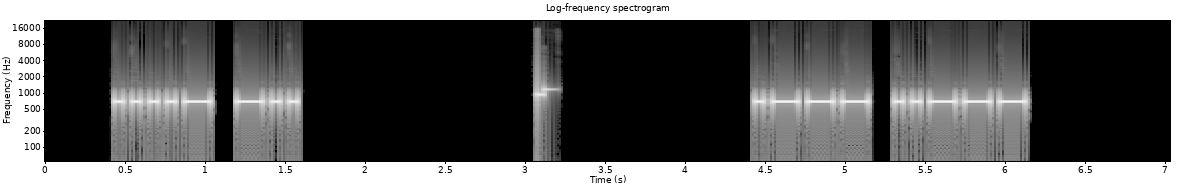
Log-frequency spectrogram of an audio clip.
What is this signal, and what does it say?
Morse code, heard as a keyed tone, about 22 wpm, 700 Hz. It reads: 4D J2
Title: Single-Letter Single-Number 22wpm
